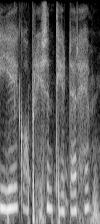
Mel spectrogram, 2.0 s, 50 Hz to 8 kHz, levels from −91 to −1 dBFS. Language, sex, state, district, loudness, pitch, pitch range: Hindi, female, Uttar Pradesh, Lucknow, -17 LUFS, 255 Hz, 230-265 Hz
